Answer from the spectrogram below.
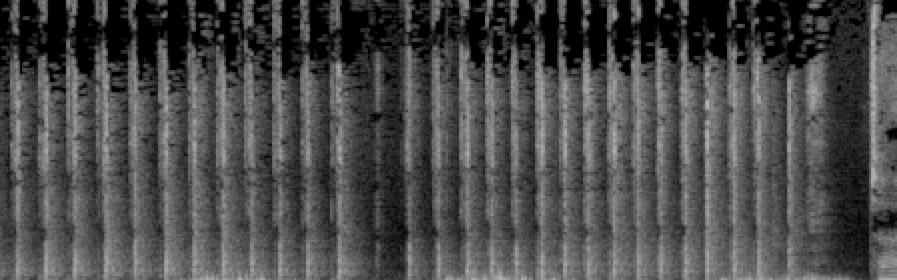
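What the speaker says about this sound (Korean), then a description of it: "이렇게 도마에 엎어 놓으시고 채를 썰게 되면은" Knife rapidly julienning cucumber peel laid face down on a cutting board, a dense run of crisp, evenly spaced chops close up, with a brief pause midway and no speech.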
